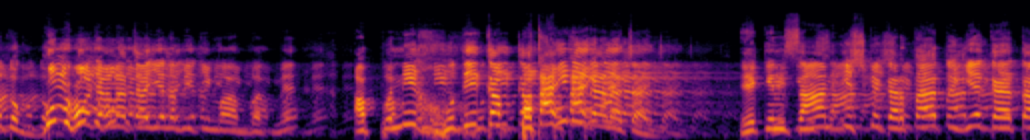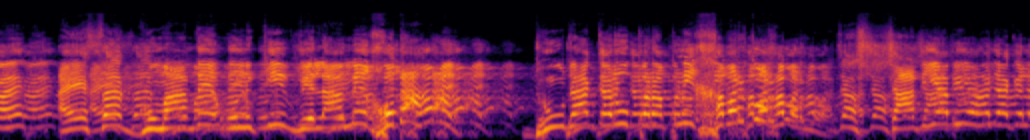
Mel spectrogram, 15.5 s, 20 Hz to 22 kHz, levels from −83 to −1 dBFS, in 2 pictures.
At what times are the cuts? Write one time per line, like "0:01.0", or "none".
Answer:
0:14.1

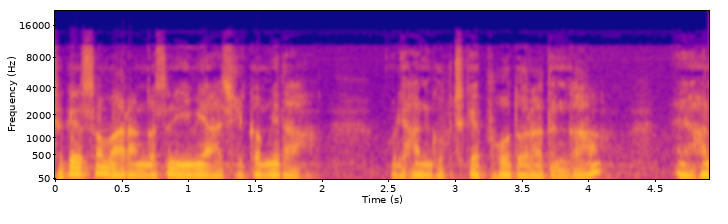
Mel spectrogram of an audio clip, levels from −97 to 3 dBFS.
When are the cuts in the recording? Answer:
0:02.8

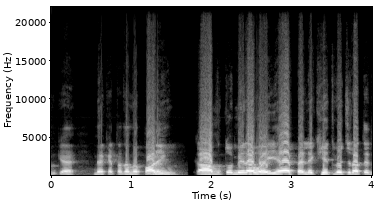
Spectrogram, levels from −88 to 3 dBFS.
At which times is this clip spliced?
0:01.8

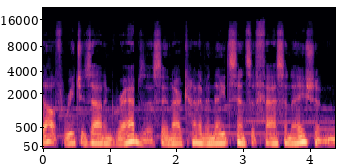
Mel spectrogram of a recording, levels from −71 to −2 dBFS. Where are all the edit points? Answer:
0:01.9

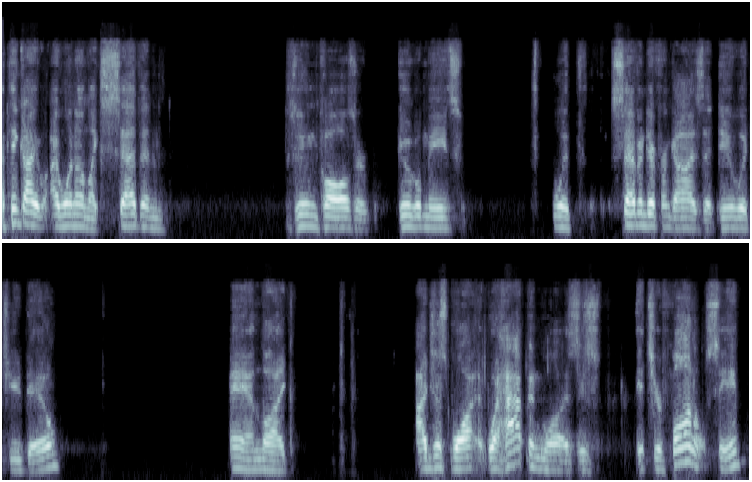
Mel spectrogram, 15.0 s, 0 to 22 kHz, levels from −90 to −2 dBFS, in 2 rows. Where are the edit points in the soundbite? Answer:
none

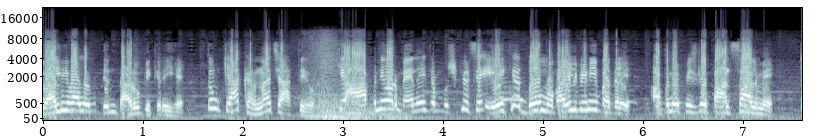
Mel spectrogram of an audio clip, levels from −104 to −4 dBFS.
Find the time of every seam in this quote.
0:02.9

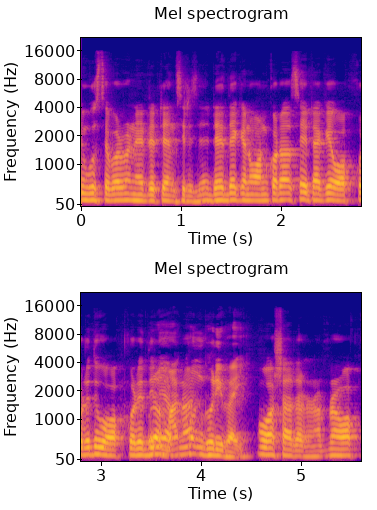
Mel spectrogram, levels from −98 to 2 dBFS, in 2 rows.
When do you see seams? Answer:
none

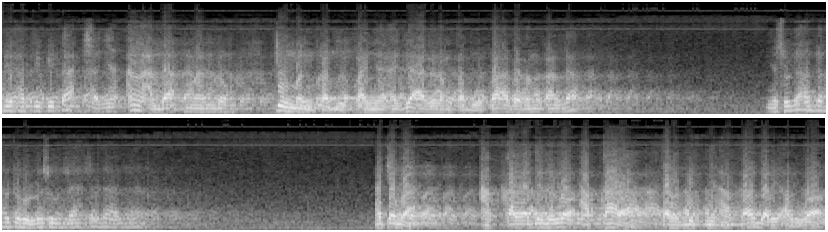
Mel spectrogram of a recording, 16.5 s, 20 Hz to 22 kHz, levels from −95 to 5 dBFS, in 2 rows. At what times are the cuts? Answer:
none

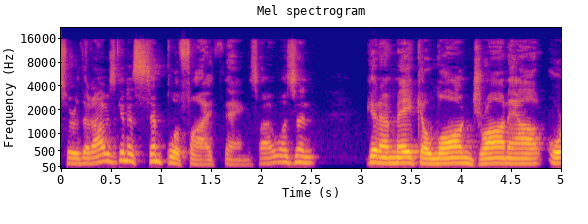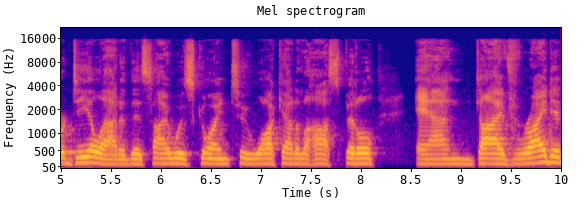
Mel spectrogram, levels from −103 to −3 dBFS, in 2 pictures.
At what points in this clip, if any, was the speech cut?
0:04.8

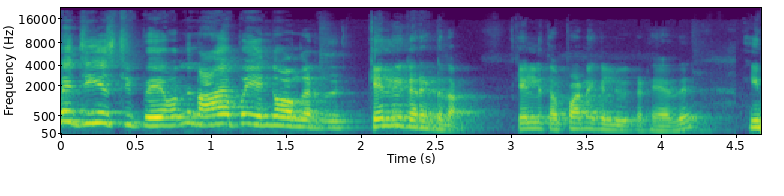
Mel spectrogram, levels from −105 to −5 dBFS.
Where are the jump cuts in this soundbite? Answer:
0:01.9

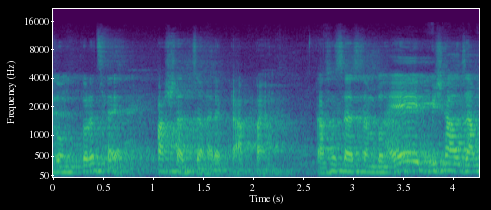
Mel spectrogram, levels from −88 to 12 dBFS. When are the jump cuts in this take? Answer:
0:03.4

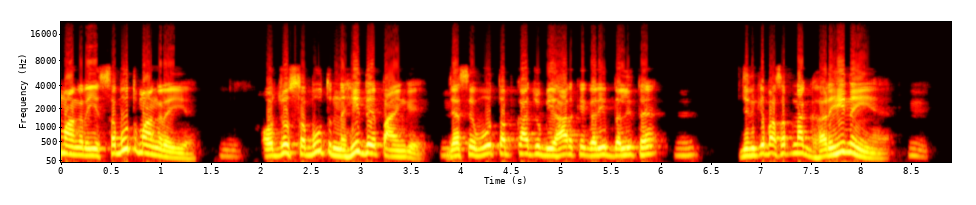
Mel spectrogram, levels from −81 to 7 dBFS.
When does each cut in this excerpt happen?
none

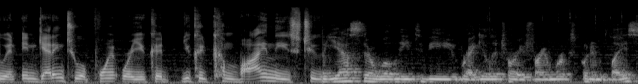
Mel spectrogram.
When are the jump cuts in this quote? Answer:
none

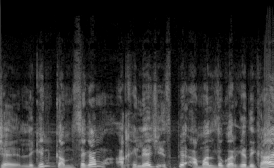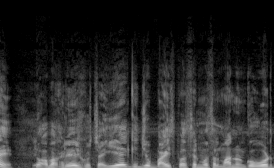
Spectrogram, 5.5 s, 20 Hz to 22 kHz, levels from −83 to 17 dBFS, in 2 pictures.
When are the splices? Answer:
0:03.0

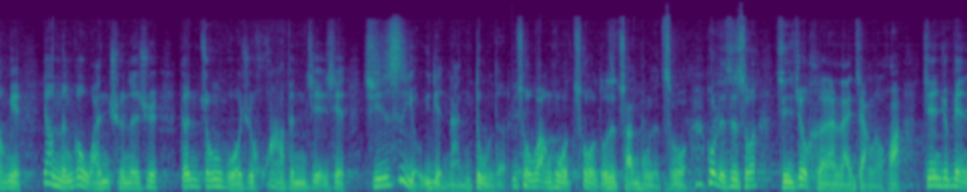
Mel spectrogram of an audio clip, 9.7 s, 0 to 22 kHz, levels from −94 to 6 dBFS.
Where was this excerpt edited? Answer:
0:05.2

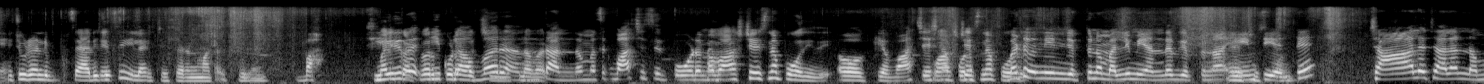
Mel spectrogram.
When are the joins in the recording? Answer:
0:01.2

